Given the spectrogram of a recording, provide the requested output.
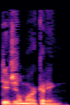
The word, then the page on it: Digital Marketing: English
